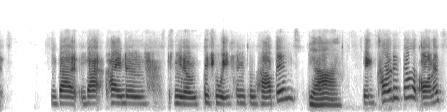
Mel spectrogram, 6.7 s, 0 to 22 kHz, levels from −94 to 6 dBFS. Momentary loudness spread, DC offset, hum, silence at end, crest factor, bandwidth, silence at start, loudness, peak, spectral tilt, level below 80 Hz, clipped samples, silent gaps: 10 LU; under 0.1%; none; 0.1 s; 20 dB; 8.4 kHz; 0 s; -18 LUFS; 0 dBFS; -4 dB/octave; -78 dBFS; under 0.1%; 0.38-0.44 s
